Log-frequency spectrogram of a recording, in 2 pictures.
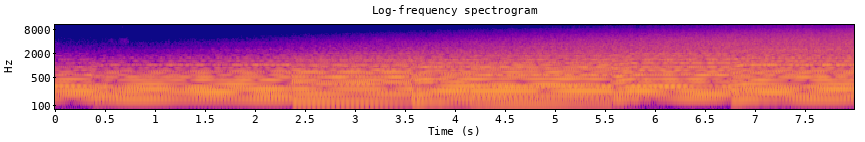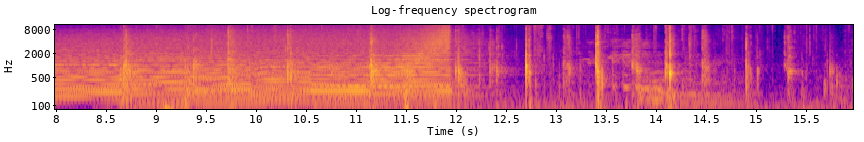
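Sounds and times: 
sustained tonal music: 0.0 - 12.8
horse walking with hooves clip-clopping on a hard surface: 8.4 - 15.9.

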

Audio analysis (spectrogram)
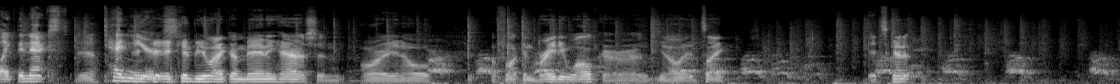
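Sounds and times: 
speech: 0.0 - 7.4, 8.7 - 9.3
dog barks: 4.1 - 11.1.

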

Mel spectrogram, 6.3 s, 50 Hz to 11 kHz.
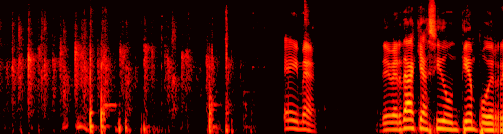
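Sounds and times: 
audience applauding: 0.0 - 3.0
speech: 3.6 - 4.0, 4.8 - 6.2.

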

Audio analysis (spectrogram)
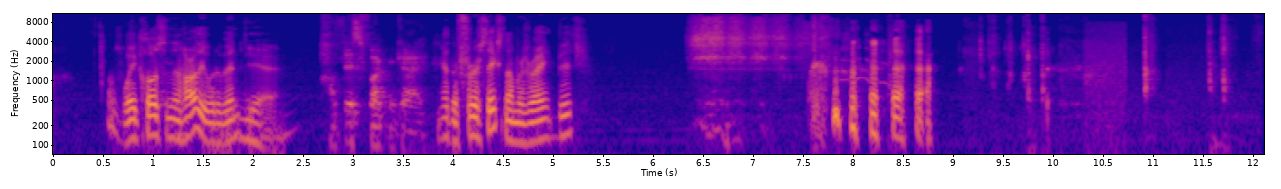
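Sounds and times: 
speech: 0.6 - 5.4, 6.4 - 6.9, 7.6 - 8.9
laughter: 6.4 - 8.8
typing on a computer keyboard: 9.2 - 10.0, 10.9 - 11.9.

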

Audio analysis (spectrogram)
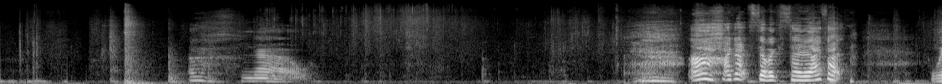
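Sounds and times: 
low steady hum: 0.0 - 9.4
door shutting thud: 1.1 - 1.9
speech: 1.9 - 3.2, 6.9 - 8.6.

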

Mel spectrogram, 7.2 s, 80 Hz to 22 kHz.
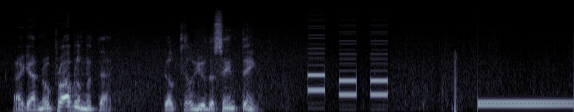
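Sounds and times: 
speech: 0.2 - 3.4
phone keypad dialing beeps: 3.9 - 4.9
steady unbroken phone tone of a failed call: 3.9 - 4.9, 6.0 - 7.1.

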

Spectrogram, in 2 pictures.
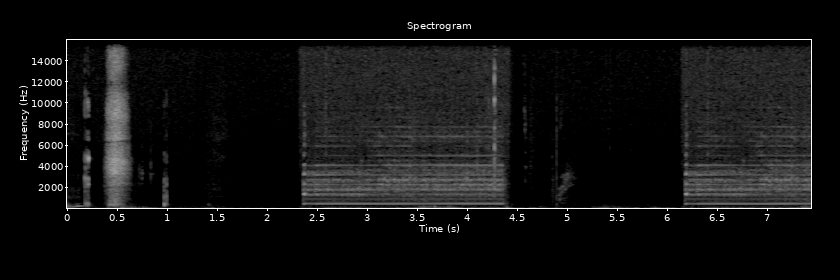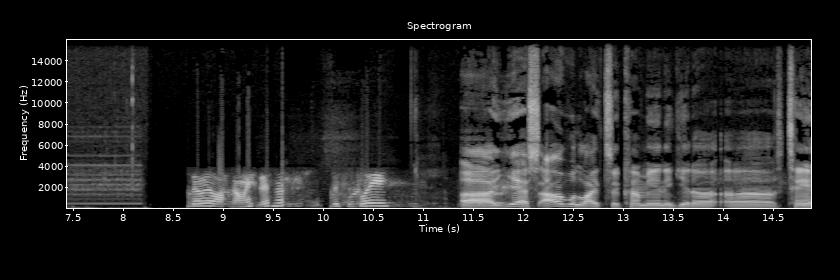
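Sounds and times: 
phone dialing clicks and beeps: 2.4 - 4.4, 6.2 - 8.3
speech: 8.7 - 14.8.

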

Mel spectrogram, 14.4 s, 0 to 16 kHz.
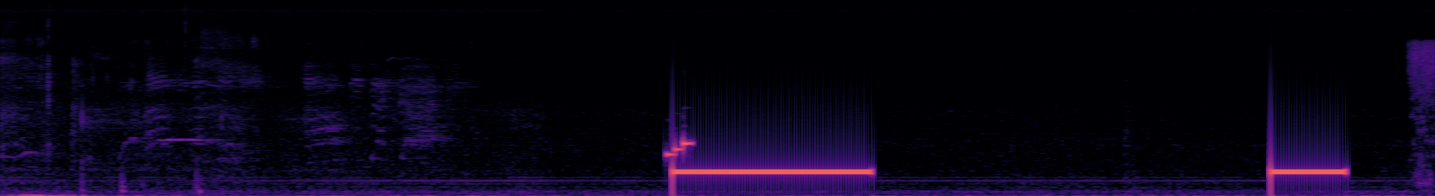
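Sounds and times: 
phone ringback tone from an outgoing phone call: 6.7 - 8.8, 12.7 - 13.5.

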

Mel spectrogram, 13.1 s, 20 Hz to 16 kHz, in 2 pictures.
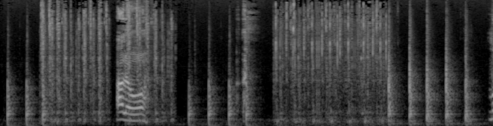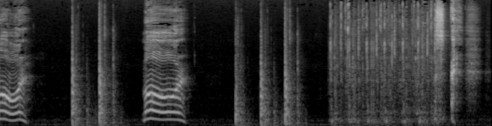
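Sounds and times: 
loud rattling of a stuck door: 0.0 - 6.5, 7.5 - 8.4, 9.7 - 12.4
banging on a stuck door: 0.1 - 6.5, 7.5 - 8.3, 9.7 - 11.3
person calling out: 1.6 - 2.2, 6.5 - 7.1, 8.5 - 9.2
speech: 1.6 - 2.2, 6.6 - 7.0, 8.5 - 9.2.

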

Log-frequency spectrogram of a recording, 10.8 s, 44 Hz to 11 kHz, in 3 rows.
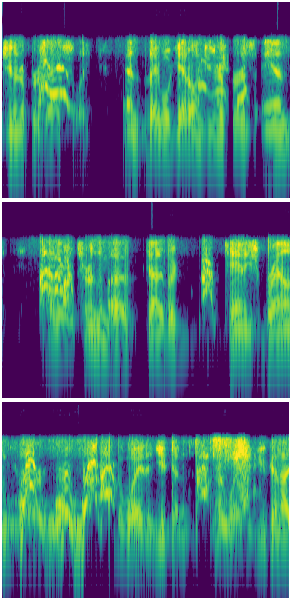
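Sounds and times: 
speech: 0.0 - 10.7
dogs barking and yelping outside a car: 0.4 - 1.0, 2.4 - 3.2, 4.1 - 4.6, 6.0 - 6.3, 7.4 - 8.7, 9.6 - 10.7.

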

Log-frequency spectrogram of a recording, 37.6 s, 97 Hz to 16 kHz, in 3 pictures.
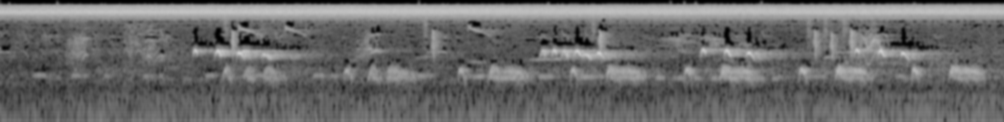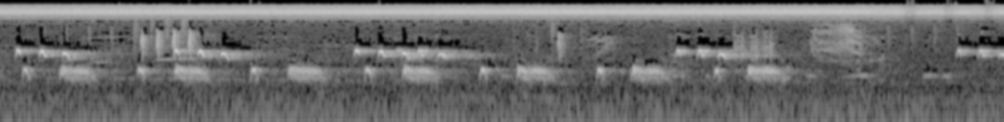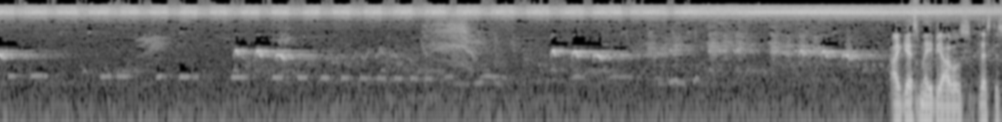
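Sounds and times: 
bird calls with cooing notes and chirps: 0.0 - 37.6
speech: 36.3 - 37.6.

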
